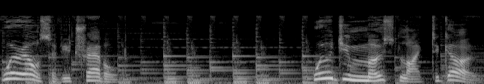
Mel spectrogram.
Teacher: the pitch of his voice fell at the end of both questions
